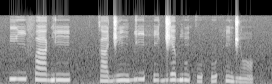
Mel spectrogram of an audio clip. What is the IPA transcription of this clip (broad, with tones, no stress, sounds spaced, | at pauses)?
j i˦ f a˦ ɡ ĩ˦ | k a˧ d͡ʒ ĩ˦ ɡ͡b i˦ h i˧ d͡ʒ ɛ˦ b ũ˦˨ k u˨ h u˨˦ h ĩ˦˨ d͡ʒ ɔ̃˨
